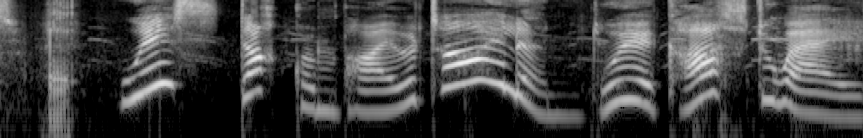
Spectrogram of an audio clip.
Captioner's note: oinks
